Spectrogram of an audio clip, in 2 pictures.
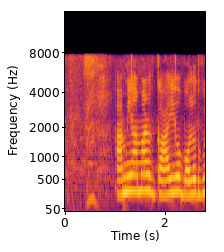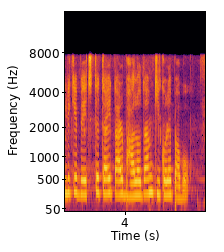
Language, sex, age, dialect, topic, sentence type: Bengali, female, 18-24, Standard Colloquial, agriculture, question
